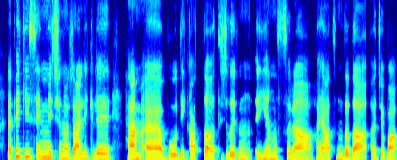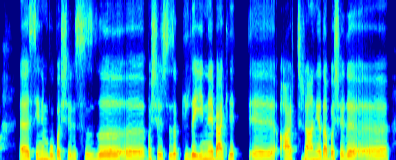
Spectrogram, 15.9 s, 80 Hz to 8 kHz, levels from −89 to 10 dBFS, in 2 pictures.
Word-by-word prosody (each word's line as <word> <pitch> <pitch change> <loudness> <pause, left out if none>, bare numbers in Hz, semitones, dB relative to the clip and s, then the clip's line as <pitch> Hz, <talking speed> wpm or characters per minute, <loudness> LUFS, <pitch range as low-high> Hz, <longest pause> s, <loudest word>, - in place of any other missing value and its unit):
E, - - +1
peki, 305 0 +2
senin 270 -4 -1
için 260 -2 -1
özellikle 225 +1 +1 0.2
hem, 215 -1 +4
eee, 180 0 +4
bu 195 0 0
dikkat 205 -3 -2
dağıtıcıların 200 0 -1
yanı 205 0 -1
sıra 195 -2 0
hayatında 195 0 -1
da 180 -2 +4
acaba, 190 -2 0 0.4
eee, 190 0 +4
senin 195 0 -3
bu 190 -1 -2
başarısızlığı, 195 0 0
ııı, 185 -1 0
başarısızlık 210 0 -3
düzeyini 195 -1 +1
belki 180 +1 +3
de, 205 0 -2 0.2
eee, 180 -1 -1
arttıran 200 -2 0
ya 185 0 0
da 180 -1 +2
başarı, 185 0 0 0.2
ııı, 175 +1 -2
195 Hz, 115 wpm, -23 LUFS, 185-210 Hz, 0.4 s, hem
